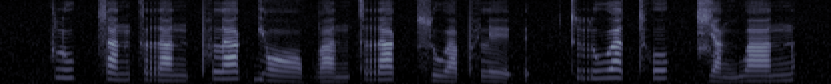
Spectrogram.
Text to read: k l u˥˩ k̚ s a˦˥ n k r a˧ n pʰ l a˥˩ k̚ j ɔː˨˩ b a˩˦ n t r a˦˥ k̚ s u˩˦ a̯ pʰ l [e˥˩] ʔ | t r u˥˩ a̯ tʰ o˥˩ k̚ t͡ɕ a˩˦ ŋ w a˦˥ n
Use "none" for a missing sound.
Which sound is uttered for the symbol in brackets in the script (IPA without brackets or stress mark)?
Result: e˨˩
